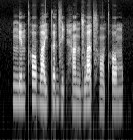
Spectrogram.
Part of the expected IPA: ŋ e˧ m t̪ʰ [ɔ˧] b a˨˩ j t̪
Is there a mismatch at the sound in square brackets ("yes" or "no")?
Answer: no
